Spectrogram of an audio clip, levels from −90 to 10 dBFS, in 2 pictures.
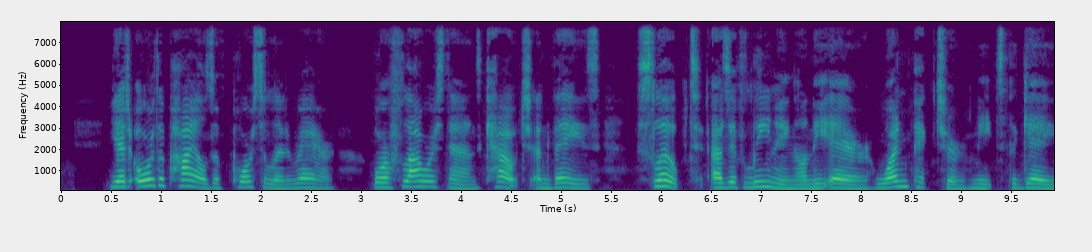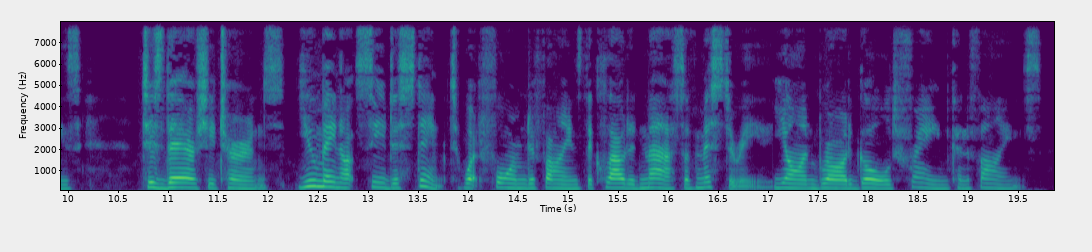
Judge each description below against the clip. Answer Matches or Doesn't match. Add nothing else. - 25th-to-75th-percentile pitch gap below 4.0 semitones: Matches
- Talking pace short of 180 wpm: Matches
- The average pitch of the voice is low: Doesn't match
